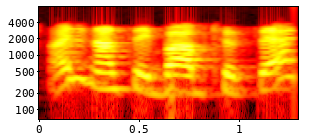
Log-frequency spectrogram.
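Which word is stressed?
that. The stress is on "that".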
